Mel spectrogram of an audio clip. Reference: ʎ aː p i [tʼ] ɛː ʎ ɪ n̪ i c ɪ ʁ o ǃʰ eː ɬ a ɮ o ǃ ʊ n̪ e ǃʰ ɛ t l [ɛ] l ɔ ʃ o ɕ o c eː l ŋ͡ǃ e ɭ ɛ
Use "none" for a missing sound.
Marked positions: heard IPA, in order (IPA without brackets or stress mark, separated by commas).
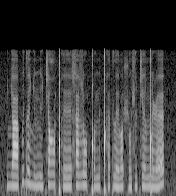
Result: d̪, e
